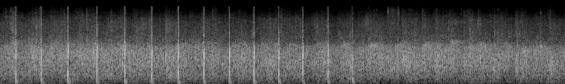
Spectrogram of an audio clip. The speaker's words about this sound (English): So well done, and why don't we give them another round of applause?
